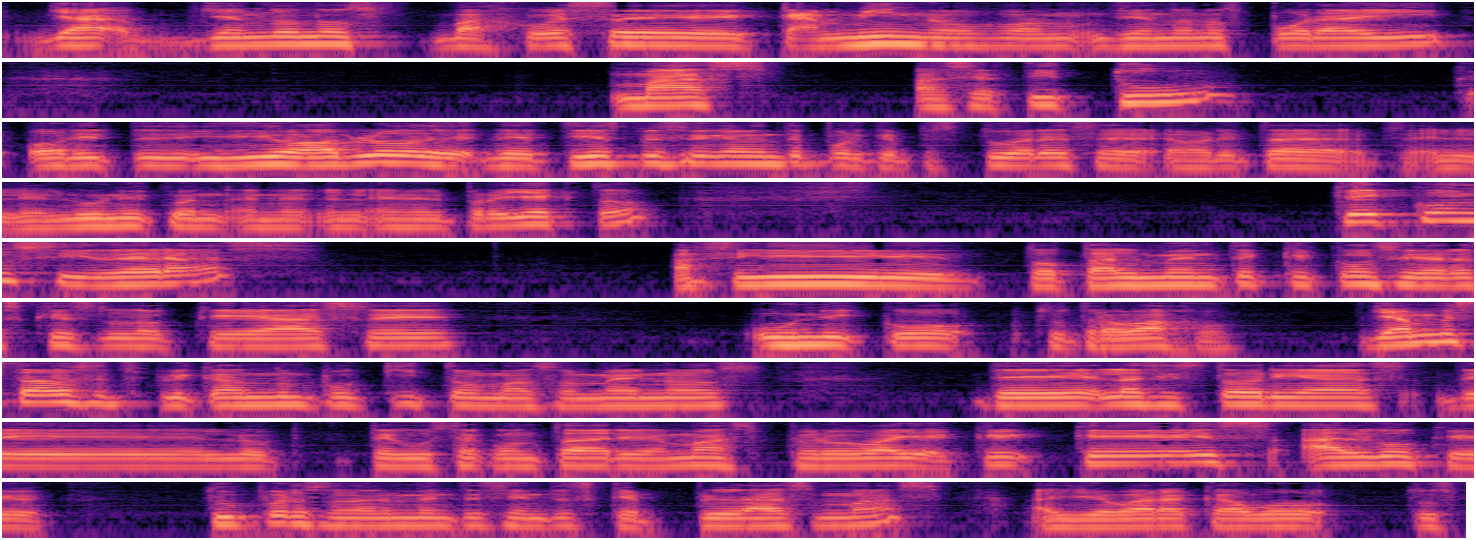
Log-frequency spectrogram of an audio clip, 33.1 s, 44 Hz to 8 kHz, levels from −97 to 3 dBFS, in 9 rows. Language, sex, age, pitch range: Spanish, male, 20-39, 130-160 Hz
